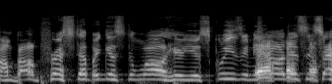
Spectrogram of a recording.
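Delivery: high, loud strangled mock distress; hammed-up cry of being squeezed; being squeezed hard. Pretend being strong-armed.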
